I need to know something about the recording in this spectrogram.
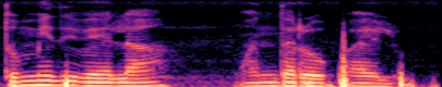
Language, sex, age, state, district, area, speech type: Telugu, male, 45-60, Andhra Pradesh, Chittoor, urban, spontaneous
